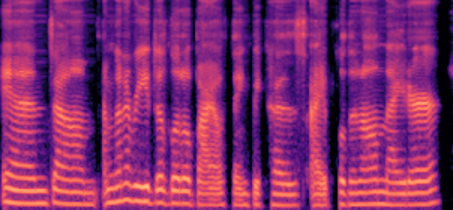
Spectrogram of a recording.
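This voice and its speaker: A woman's voice: lowish voice, little pitch movement, normal speed, creaky, no echo, studio quality. A woman hosting a podcast, chatty and informal, with frequent ums. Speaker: podcast host, coach and therapist.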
